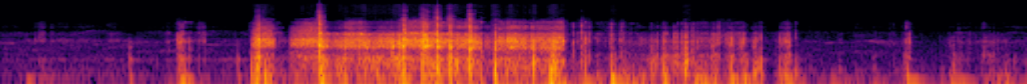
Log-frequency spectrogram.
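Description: Camera scraping and knocking against the dirt ground as it is handled and moved: a few sharp clicks, then a burst of rough scraping and rustling with many clicks from about a second and a half in, dying away near the end.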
